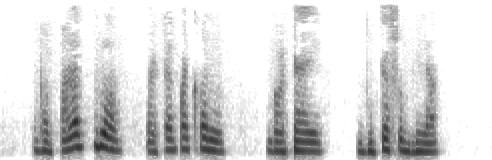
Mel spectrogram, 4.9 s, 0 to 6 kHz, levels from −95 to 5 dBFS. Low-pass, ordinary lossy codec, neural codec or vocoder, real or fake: 5.4 kHz; MP3, 24 kbps; codec, 44.1 kHz, 2.6 kbps, DAC; fake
